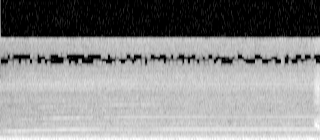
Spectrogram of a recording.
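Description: Steady machinery noise with a high whine that rises in pitch about half a second in and then holds steady, as the laser engraver's newly plugged-in electronics power up.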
